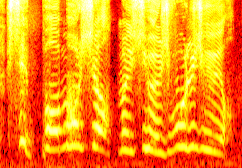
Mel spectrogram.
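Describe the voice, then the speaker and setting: A woman playing an excitable, sulky little schoolboy in an animated series, with a slangy, grumbling, dramatic delivery. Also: very high-pitched, measured pace, slight background noise. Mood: pleading.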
